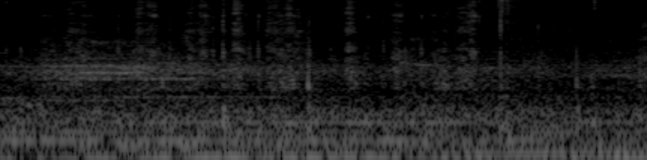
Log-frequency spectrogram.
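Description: Faint scratching and light ticks of a stylus writing on a tablet, barely above near silence, with a slightly louder stroke near the end.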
